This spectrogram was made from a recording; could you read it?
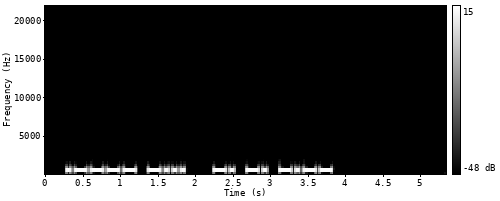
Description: Morse code, heard as a keyed tone, about 22 wpm, 700 Hz. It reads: 1B NNY
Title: Field Day Exchanges Encore - 22wpm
